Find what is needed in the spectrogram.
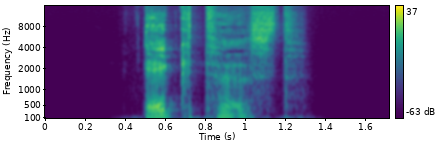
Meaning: inflection of eggen: 1. second-person singular preterite 2. second-person singular subjunctive II
- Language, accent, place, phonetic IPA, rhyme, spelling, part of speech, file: German, Germany, Berlin, [ˈɛktəst], -ɛktəst, eggtest, verb, De-eggtest.ogg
